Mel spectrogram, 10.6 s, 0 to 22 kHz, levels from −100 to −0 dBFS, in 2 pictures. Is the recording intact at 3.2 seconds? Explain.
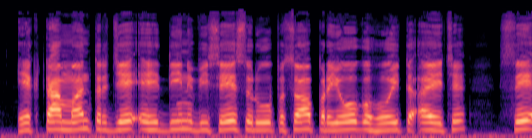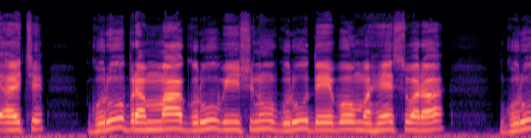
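Yes, the audio is intact at 3.2 seconds, with no dropout, click, distortion or other fault heard at that point in the speech.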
